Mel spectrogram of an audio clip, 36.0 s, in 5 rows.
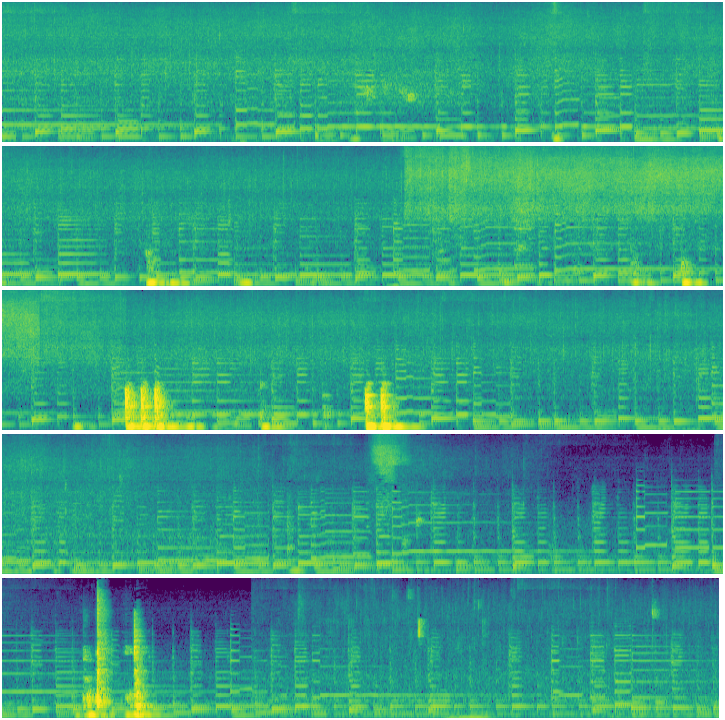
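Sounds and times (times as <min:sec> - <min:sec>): chicken sizzling in a pan: 0:00.0 - 0:26.7, 0:31.4 - 0:36.0
soft guitar music: 0:00.0 - 0:36.0.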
